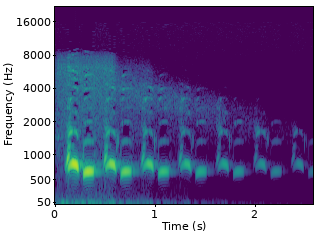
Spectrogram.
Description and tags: reinsamba Nightingale song coockoo-indub-rwrk
reinsamba made. the birdsong was slowdown, sliced, edited, reverbered and processed with and a soft touch of tape delay.
ambient, animal, bird, birdsong, clock, coockoo, delay, dub, echo, effect, electronic, funny, fx, happy, natural, nightingale, reggae, reverb, score, soundesign, space, spring, tape, time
